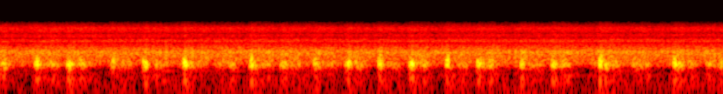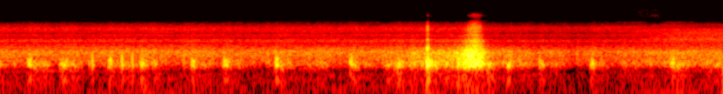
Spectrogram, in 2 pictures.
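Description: Rapid, regular pulsing whooshes of a heartbeat picked up by a Doppler over a steady hum, with one brief knock.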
